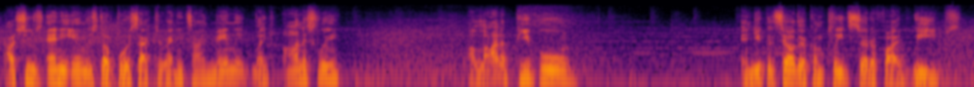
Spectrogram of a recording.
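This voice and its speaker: A man's voice: mid-range voice, animated, moderate pace, long pauses, faint music behind. A man chatting casually on a live game stream, rambling and opinionated.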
